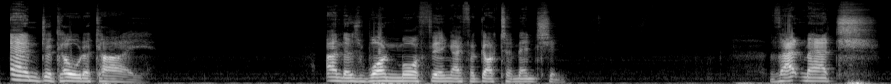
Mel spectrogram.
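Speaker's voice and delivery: loud, drawn-out wrestling promo; authority figure's announcement. Acted. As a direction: announce the big match slowly, hitting each name. Acts out the boss's match announcement.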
